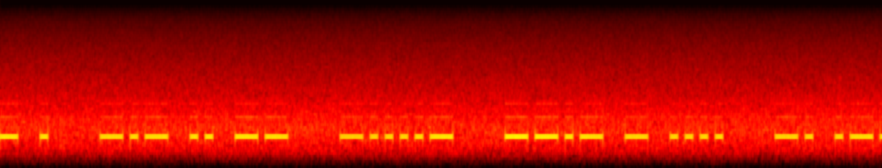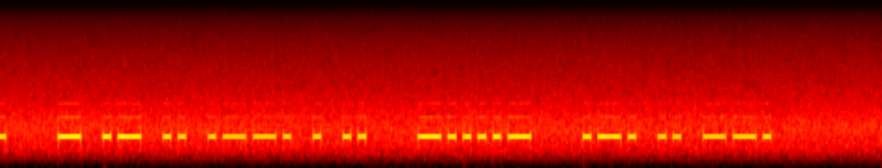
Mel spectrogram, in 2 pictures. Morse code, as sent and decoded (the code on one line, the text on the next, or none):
… / -.- .. -- / -....- / --.- - .... / -. .-. / - .- .. .--. . .. / -....- / .-. .. --.
… KIM - QTH NR TAIPEI - RIG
